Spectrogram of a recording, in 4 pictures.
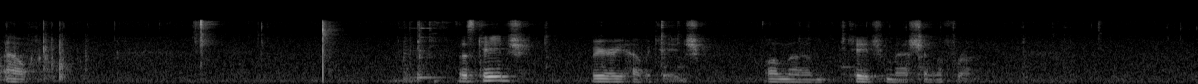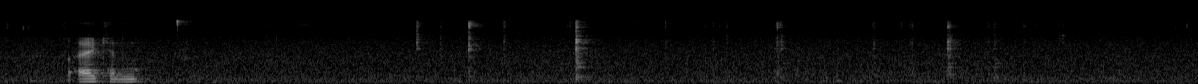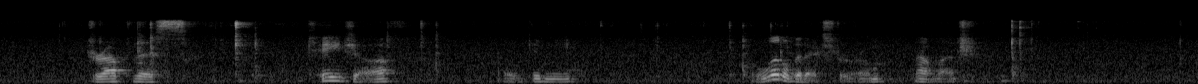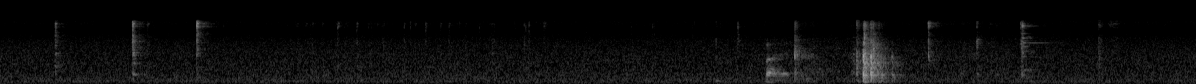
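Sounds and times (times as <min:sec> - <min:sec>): metal clicks and taps: 0:37.2 - 0:38.1.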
